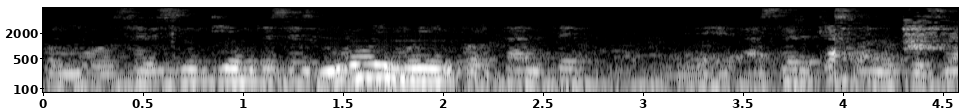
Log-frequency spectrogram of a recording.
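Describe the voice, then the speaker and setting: A man speaks at a moderate pace. There is audible room echo and noticeable background noise. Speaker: politician at a press conference. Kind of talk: press statement. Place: hall. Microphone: camera far.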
